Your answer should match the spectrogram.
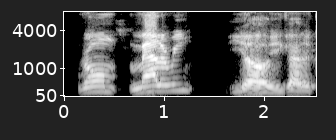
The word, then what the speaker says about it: Rome Mallory: Am I pronouncing your name right? Rome Mallory.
